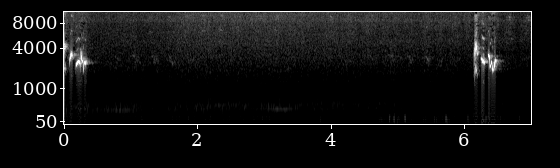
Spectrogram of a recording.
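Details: Lure recording of a sooty-headed bulbul for bird catching: two quick bubbly whistled phrases about six seconds apart, with faint low murmur in between.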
